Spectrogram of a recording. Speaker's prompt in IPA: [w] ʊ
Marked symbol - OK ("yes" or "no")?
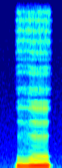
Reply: no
